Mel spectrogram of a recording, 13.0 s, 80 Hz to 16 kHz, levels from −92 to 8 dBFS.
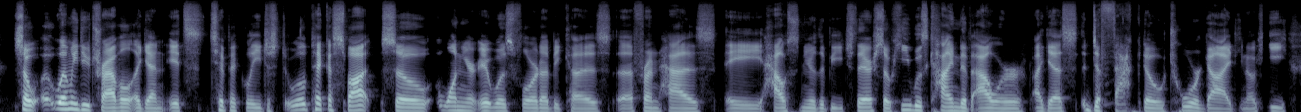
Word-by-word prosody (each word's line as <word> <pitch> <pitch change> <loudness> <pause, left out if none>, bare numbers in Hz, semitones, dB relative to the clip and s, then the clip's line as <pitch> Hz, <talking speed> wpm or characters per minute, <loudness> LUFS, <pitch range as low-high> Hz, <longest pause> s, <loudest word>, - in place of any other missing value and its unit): so, - - +7
eh, - - -2
when 185 -1 +7
we 185 - +5
do 165 -2 +2
travel, 120 -1 +4
again, 110 -1 +1
it's 120 -1 -2
typically 130 -5 -3
just 120 - -7
we'll 165 +3 -1
pick 180 -1 +2
a 155 - 0
spot, 150 +2 +5
so, 120 -3 +2
one 145 -1 -1
year, 130 -2 -2
it 130 0 +2
was 120 -2 0
Florida 115 -1 -1
because 100 -2 -4
a 105 - -3
friend 110 -3 -3
has 105 -2 -1
a 105 -2 -2
house 110 0 -1
near 115 -1 -3
the 110 0 -6
beach 105 -2 -9
there, 125 -1 +3
so 125 - -1
he 160 +8 -5
was 145 -3 -1
kind 130 -1 +1
of - - -1
our, 105 -2 0
I 115 - -2
guess, 110 -1 -1
de 135 -2 0
facto 110 -4 -4
tour 130 0 -4
guide, 100 -3 +2
you - - -18
know, 100 0 -9
he 115 -3 -5
115 Hz, 205 wpm, -25 LUFS, 110-130 Hz, -, so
